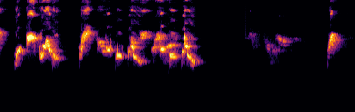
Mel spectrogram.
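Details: Morning song of a red-whiskered bulbul: a quick cluster of liquid, bubbling whistled notes lasting under two seconds, followed by a soft short note and a final sharp chirp.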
